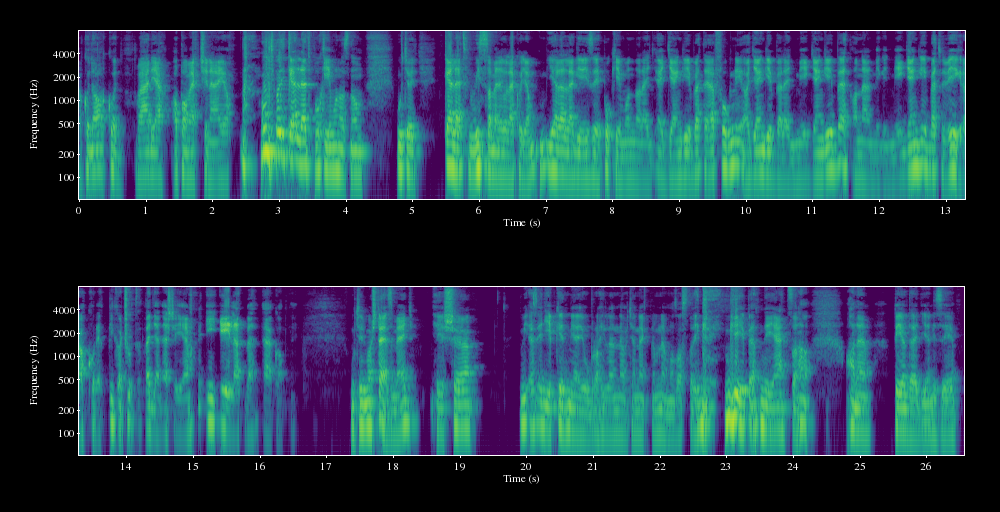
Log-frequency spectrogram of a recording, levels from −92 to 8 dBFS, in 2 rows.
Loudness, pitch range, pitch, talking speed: -20 LUFS, 100-125 Hz, 115 Hz, 140 wpm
